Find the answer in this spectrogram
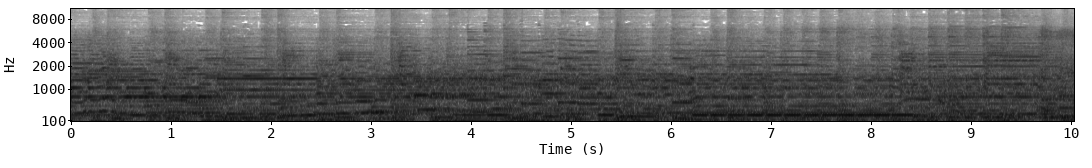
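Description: Live band playing an instrumental break: a Telecaster electric guitar takes the lead over stage piano and a steady drum-kit beat.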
